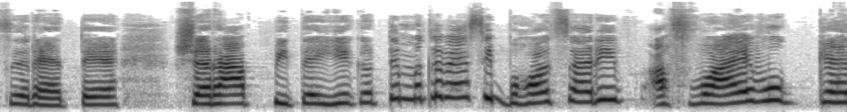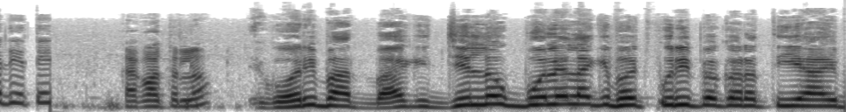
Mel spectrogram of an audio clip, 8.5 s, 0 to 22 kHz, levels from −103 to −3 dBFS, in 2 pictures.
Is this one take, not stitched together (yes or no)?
no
